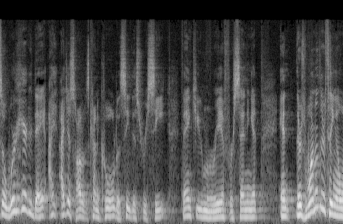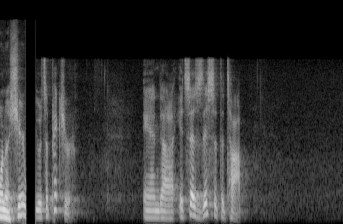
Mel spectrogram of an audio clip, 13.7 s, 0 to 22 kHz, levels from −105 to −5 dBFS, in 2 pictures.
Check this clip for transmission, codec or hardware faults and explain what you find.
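There's one fault, and it runs from 7.38 s to the end. The input was likely switched to a poorer device: after a 200 ms gap the audio loses everything above 7.3 kHz, drops about 5 dB, and picks up a faint new background noise, so it sounds duller and boxier.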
